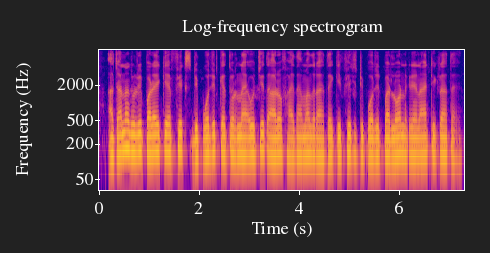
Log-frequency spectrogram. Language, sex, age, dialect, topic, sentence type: Maithili, male, 31-35, Bajjika, banking, question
